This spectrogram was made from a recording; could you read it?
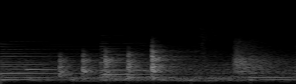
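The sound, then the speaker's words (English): Five quick knocks on a wooden door of an inmate's quarters in the old part of a prison, in an even, rapid rhythm, moderately loud, over a steady low background hum, followed by a brief rustling noise. “Up in here, we got actual wooden doors on our houses.”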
